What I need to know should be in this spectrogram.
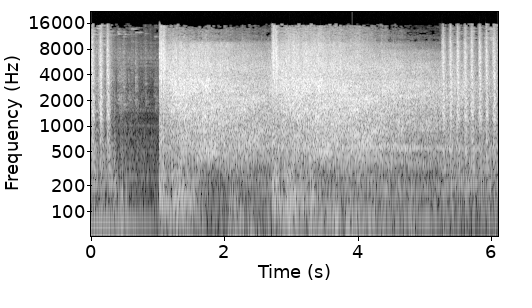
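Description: A rocket launches with a loud roaring whoosh.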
